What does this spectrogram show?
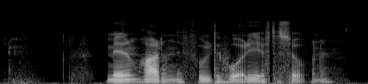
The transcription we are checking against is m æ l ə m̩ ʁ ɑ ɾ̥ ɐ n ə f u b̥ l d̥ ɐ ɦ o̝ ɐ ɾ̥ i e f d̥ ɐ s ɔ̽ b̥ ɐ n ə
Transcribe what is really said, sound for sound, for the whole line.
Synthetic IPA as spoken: m e l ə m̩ ʁ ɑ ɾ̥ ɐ n ə f u l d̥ ə ɦ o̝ ɐ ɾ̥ i e f d̥ ɐ s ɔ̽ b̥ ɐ n ə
